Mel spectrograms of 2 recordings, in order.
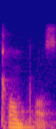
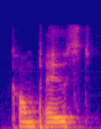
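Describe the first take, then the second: First: It is said with a British pronunciation. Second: It is said with an American pronunciation. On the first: "It's compost here" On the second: "I don't know if that's how, how you pronounce it in the United States"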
